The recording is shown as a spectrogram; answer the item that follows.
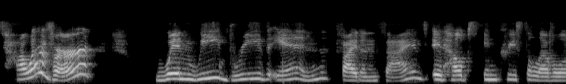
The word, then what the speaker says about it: phytoncides: And I found out that there is this chemical, this airborne chemical that plants produce, phytoncides. And I loved researching this. I loved learning how to say it also, phytoncides. But phyton means plant, inside means exterminate.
